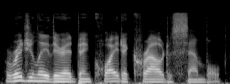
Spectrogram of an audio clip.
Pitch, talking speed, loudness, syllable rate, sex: 130 Hz, 210 wpm, -17 LUFS, 7.4 syllables/s, male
